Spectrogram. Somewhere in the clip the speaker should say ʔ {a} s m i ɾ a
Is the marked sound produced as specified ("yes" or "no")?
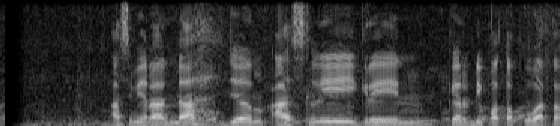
yes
